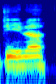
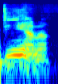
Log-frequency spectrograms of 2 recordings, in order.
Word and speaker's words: Dina: Well, I thank you so much, Dina. And I'm thankful that Brian told me your pronunciation of your name because I kept calling you Deanna.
